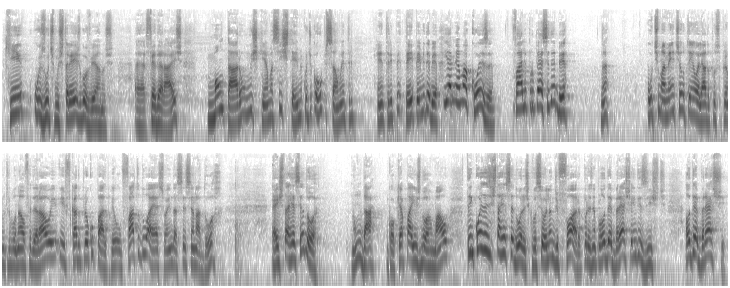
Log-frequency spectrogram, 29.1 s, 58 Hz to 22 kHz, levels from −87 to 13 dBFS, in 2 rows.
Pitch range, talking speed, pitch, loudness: 145-200 Hz, 150 wpm, 170 Hz, -23 LUFS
